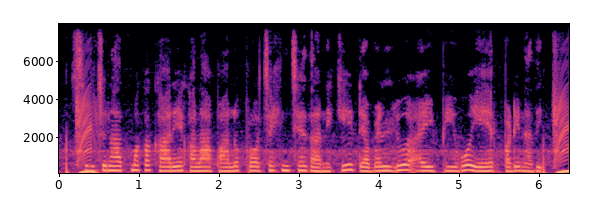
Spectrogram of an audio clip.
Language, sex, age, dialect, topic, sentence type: Telugu, female, 31-35, Southern, banking, statement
